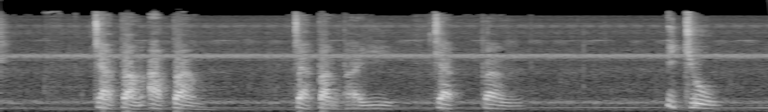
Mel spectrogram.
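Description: An elderly man speaks loudly in short bursts.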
